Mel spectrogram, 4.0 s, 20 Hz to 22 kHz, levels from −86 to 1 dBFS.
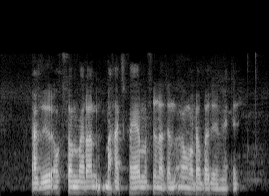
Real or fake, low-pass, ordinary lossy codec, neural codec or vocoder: fake; 7.2 kHz; MP3, 64 kbps; codec, 16 kHz, 2 kbps, X-Codec, HuBERT features, trained on general audio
